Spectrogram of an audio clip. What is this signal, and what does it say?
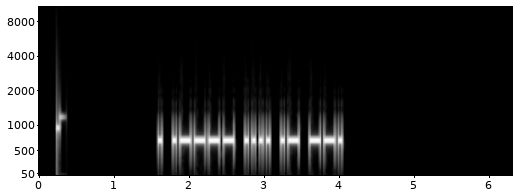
Morse code, heard as a keyed tone, about 25 wpm, 700 Hz. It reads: E1HAG
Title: Code Groups - 5 Letter:Numbers - 25wpm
